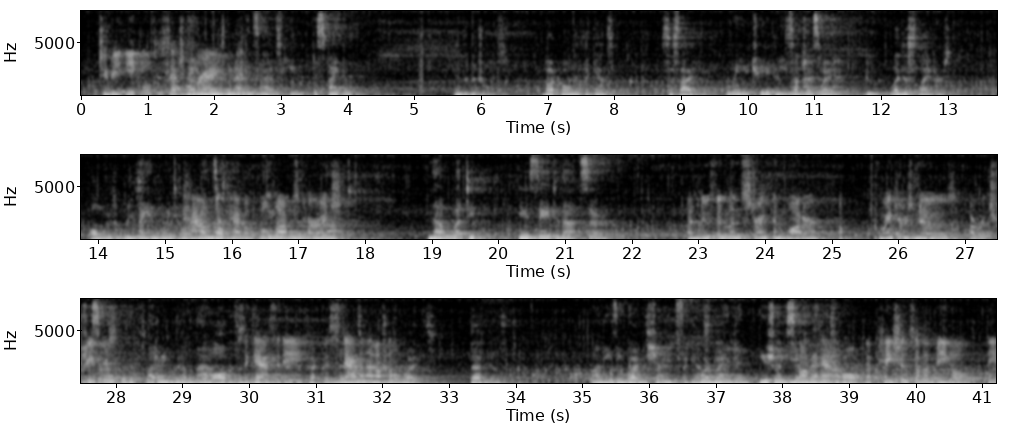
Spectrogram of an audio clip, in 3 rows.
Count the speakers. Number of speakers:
three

